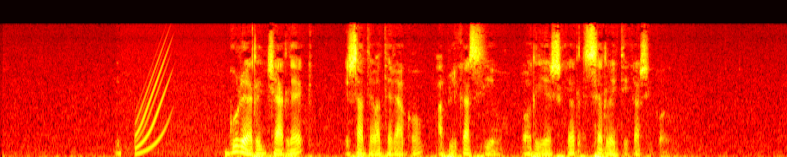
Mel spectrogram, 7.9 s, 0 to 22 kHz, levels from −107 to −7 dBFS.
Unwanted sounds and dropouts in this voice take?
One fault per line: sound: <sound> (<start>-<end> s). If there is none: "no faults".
sound: chirp (1.3-1.8 s)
